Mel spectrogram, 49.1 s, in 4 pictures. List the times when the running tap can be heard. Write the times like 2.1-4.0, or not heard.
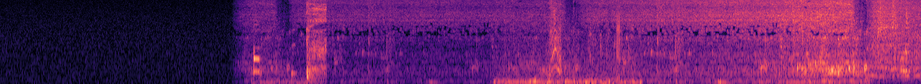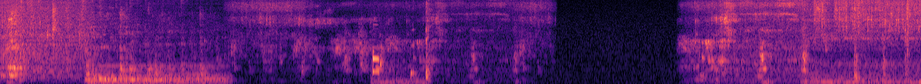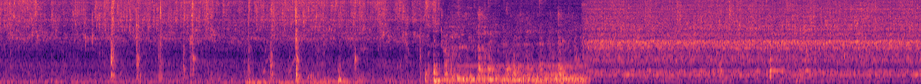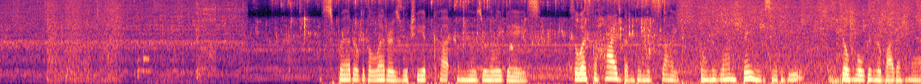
3.1-19.7, 21.3-49.0.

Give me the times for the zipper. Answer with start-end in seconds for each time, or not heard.
6.5-8.6, 27.8-29.2, 37.5-38.5.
